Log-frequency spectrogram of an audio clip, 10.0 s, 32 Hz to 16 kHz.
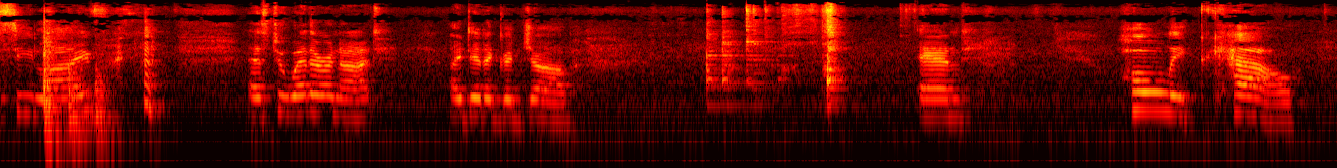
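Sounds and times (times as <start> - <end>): ceramic clinking against metal dish: 5.3 - 6.4.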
